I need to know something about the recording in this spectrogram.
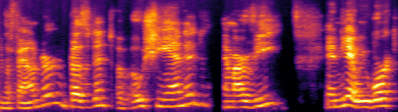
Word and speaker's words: Oceanid: I'm not really sure the best way to pronounce that. Oceanid, yeah. Oceanid.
